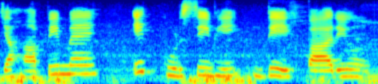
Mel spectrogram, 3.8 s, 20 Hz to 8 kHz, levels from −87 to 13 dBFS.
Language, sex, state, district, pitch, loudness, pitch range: Hindi, female, Bihar, Kaimur, 205 Hz, -15 LUFS, 195-270 Hz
